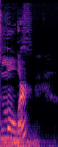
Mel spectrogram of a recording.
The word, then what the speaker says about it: molar: this one would be capital m which we pronounce as molar or moles per liter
